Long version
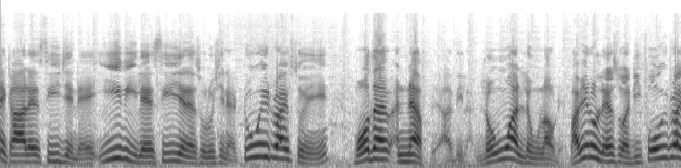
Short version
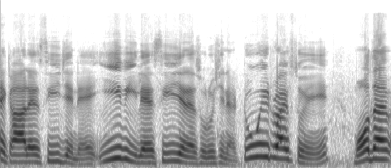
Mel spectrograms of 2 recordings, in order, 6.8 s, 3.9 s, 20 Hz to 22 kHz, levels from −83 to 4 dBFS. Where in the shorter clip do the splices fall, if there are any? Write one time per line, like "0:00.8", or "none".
none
